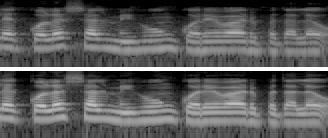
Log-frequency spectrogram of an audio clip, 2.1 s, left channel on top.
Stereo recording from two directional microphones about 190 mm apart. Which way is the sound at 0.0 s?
35° right (ahead or behind).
